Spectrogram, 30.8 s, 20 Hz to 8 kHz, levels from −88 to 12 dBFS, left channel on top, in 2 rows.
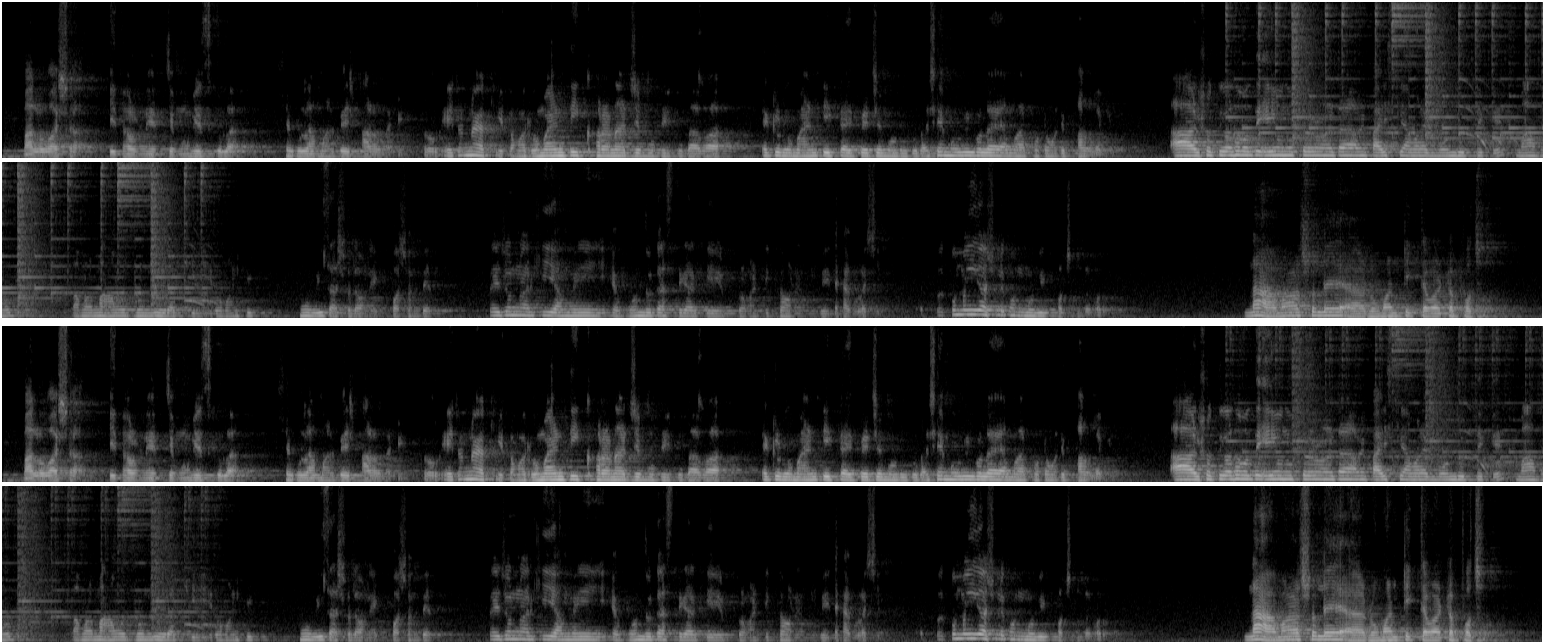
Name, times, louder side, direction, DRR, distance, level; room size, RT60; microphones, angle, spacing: voice 1, 0.2-2.4 2.8-3.9 4.2-7.2 7.6-11.0 11.7-14.7 14.9-15.5 16.1-17.9 18.4-19.7 20.3-24.1 24.8-25.9 26.1-26.5, right 1 dB, 15° right, 9 dB, 1.0 m, -31 dB
sound 1, 12.2-17.6, left 6 dB, 30° left, 3.3 m, -45 dB
voice 2, 27.8-30.2, right 3 dB, 55° right, 9 dB, 1.4 m, -28 dB
28.5 x 23.0 x 9.2 m, 1.3 s
head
